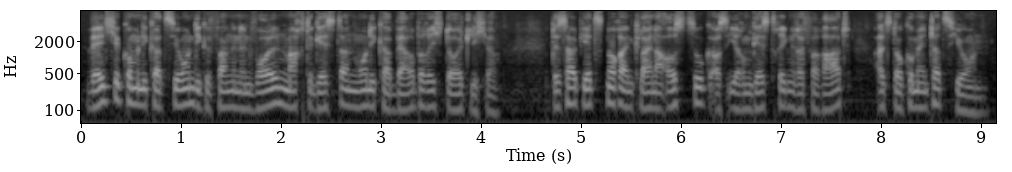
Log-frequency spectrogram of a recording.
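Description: A man's voice: fairly low pitch, fairly quick. A man presenting a community radio news show in a loose, conversational way. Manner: relaxed, loosely worded, conversational. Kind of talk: informal radio news moderation.

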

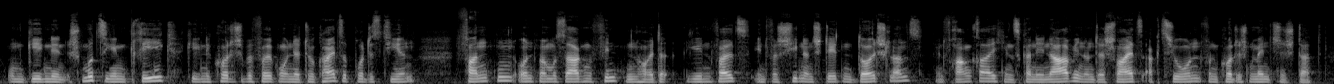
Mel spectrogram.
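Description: A man's voice: mid-range voice, fairly bright tone. Earnest male radio news presenter, pointed delivery. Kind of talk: political radio news reading with commentary.

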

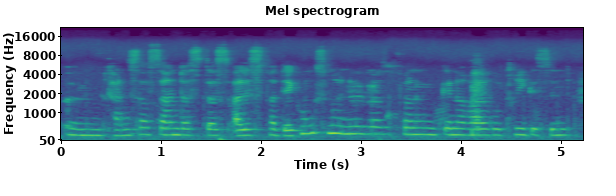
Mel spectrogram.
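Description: A woman's voice: mid-range voice, fairly even intonation, moderate pace, a little mellow, poor audio. A woman in a mid-range voice asks a guest pointed follow-up questions. A faint hiss sits under her voice. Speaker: interviewer. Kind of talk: radio interview questions.

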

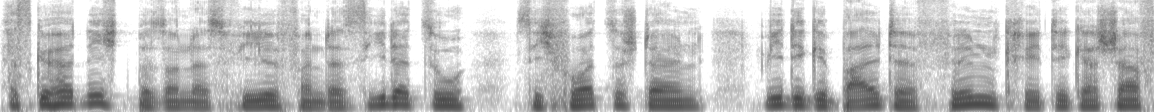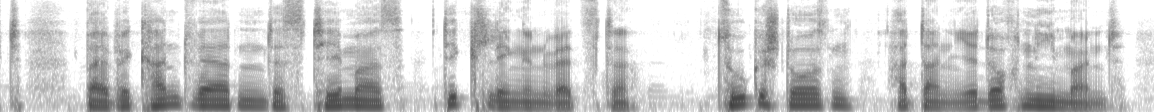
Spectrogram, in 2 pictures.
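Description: Male radio presenter, lowish voice, close dry sound, scripted report delivery. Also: a little mellow, no room sound.

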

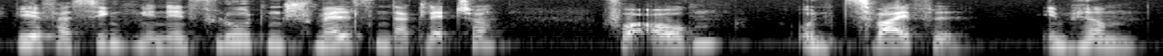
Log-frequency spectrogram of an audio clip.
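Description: A woman narrates a scripted radio feature as its reporter. She speaks at a medium female pitch, with ironic and dramatic phrasing. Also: steady tone, a little slow, darkish tone.

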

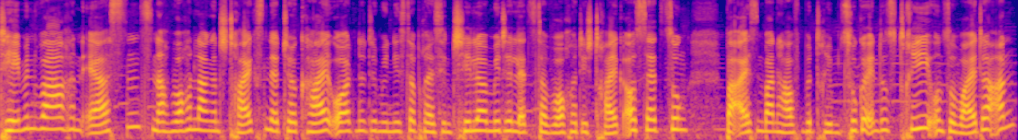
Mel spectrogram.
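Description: A woman's voice: on the high side, brisk. A woman radio presenter reading scripted event listings and programme announcements. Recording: music behind the voice. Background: music.

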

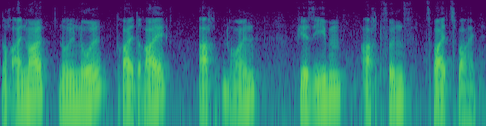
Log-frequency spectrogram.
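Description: A man's voice: medium pitch, lively intonation, slow. A man hosting a radio programme, giving station announcements and links from the studio. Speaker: radio host. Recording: dull lo-fi 1980s radio recording.

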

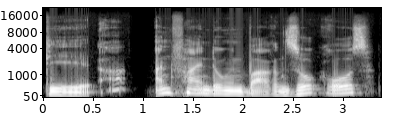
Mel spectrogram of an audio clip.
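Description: A low, gravelly man answers an interviewer's questions. He speaks hesitantly, with many fillers and grammar. His voice is dark and mellow. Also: animated, slow pace. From Syria. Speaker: restaurant owner.

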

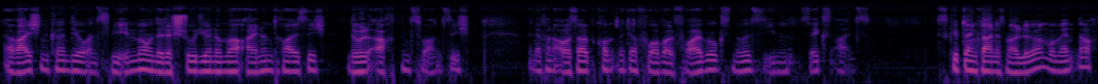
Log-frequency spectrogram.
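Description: A man's voice: mid-range voice, steady tone, moderate pace, vocal fry, darkish tone, no room sound. A man presenting and reading news items on a radio programme.

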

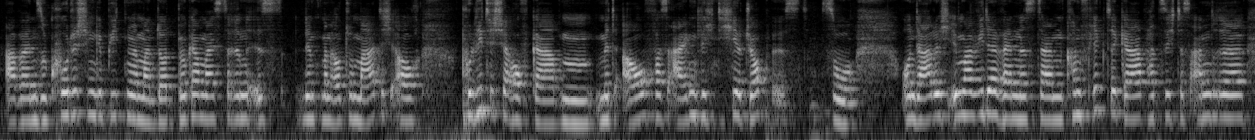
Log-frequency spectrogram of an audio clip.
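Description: A woman's voice: medium pitch, flat delivery, moderate pace, a bit bright. A woman film director giving spontaneous, explanatory answers at an audience Q&A, hesitating as she goes. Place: film festival screening venue. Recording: noisy live event recording.

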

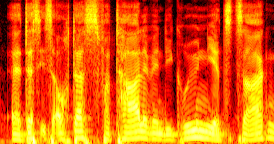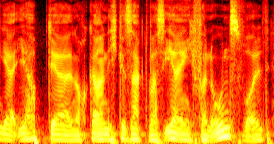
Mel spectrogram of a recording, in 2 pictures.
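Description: A man speaking as a political guest in an unscripted discussion, haltingly searching for words and repeating phrases. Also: lowish voice. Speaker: interview guest, Green local politician.

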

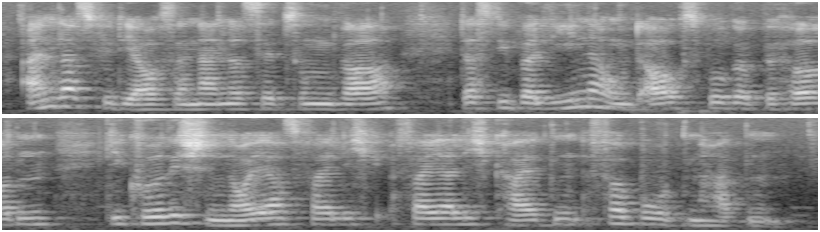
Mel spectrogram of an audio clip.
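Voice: medium pitch, darkish tone. A news reader delivering scripted radio news. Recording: roomy, distant, hissy radio recording.

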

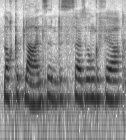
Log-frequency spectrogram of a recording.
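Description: A woman's voice: medium pitch, little pitch movement, fast talker, darkish tone. A woman giving unscripted explanatory answers as an activist interview guest, hesitating as she searches for words.

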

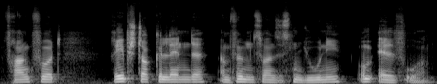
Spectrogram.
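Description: Male radio presenter, creaky voice, dry close sound, formal scripted news reading. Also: fairly low pitch, steady tone, normal speed, no room sound.

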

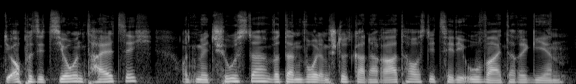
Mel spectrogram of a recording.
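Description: Guy reading the radio news, lowish voice, really dry studio sound. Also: steady tone, a little fast, no room sound.

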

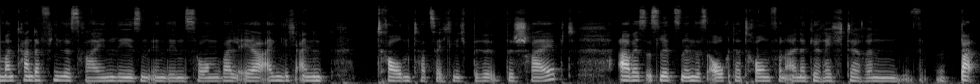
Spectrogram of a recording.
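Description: A woman musician answering interview questions in a relaxed, thoughtful way, pausing often with fillers and restarting her sentences. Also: mid-range voice. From Germany. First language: Polish.

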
